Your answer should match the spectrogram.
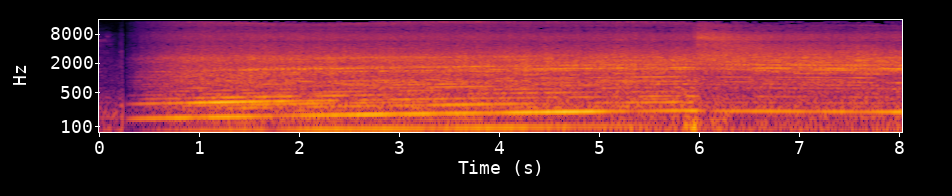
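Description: Hyundai Genesis Coupé 2.0T's turbocharged four-cylinder engine pulling under load on a chassis dynamometer. Its pitch climbs slowly, then levels off about six seconds in as a high hiss joins.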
